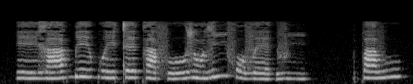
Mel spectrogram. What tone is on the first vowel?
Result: low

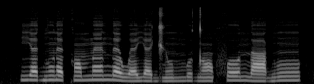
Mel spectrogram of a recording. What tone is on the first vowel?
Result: high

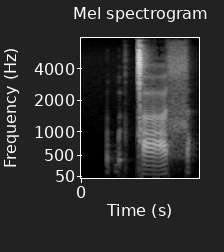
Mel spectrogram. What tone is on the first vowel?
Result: high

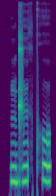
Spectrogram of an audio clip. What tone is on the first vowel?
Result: low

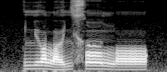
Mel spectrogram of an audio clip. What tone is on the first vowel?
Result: high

